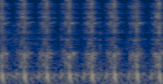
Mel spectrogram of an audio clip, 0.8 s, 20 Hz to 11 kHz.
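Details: TXP-2D high-frequency ventilator with Phasitron circuit on a Voyager neonatal transport incubator, set up on a test lung: rapid, even mechanical pulsing about nine times a second, roughly 500 a minute.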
